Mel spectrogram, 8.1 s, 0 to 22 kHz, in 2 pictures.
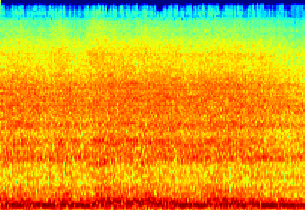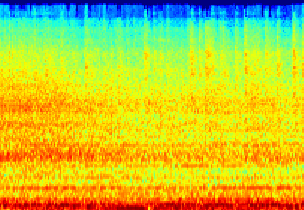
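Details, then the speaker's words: Holden HT Monaro V8 after replacing faulty MSD ignition module, thermo fans on, alternator wire run: fires straight up, revs cleanly with crisp even beat, fans humming; runs healthy, sounds mint. "well I must say I'm very pleased with that that sounds mint me too"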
